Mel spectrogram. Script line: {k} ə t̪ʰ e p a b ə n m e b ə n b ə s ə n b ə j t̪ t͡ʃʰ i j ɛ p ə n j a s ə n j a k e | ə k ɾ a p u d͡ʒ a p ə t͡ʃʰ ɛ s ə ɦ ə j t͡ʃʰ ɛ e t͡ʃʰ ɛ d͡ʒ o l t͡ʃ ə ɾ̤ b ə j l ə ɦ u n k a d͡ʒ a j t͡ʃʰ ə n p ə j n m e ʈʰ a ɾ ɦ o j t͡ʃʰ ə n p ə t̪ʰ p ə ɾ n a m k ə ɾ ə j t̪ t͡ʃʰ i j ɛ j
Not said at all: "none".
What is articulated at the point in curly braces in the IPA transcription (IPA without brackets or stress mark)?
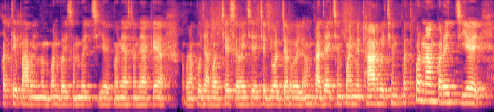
k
